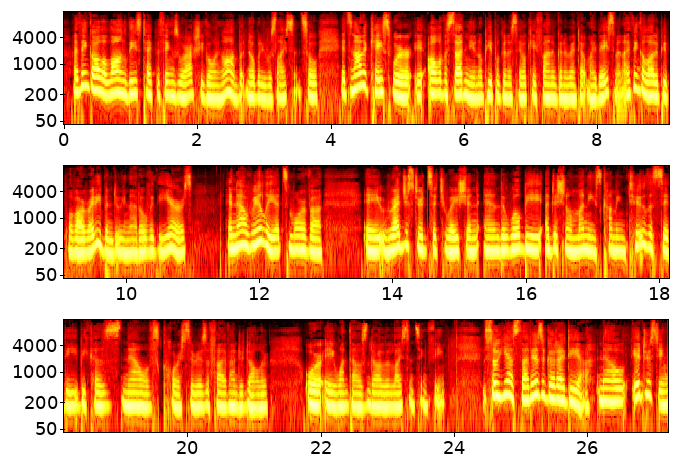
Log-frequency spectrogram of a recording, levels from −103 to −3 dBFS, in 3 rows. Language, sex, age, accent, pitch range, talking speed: English, female, 50-69, American, 175-210 Hz, 215 wpm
